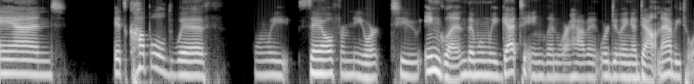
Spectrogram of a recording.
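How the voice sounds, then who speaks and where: In a plain, everyday voice, a woman speaks at a fairly slow pace and medium pitch with fairly even intonation against a quiet background. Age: 40s. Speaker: life coach. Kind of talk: casual chat.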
